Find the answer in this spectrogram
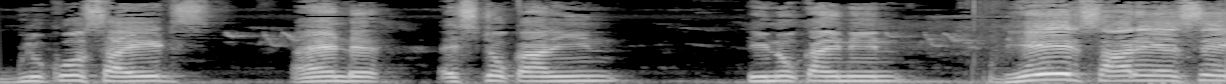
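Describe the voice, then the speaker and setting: A man giving a patient educational explainer, repeating key terms as he teaches outdoors. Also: high-pitched. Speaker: educational presenter.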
